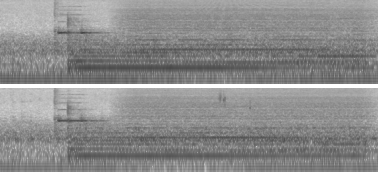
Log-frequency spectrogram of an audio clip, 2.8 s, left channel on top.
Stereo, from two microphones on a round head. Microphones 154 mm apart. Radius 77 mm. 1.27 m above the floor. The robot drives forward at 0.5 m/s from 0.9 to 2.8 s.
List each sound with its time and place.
0.4 s a microwave: 20° right (ahead or behind), 1.3 m; by 2.8 s 10° right (ahead or behind), 2 m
